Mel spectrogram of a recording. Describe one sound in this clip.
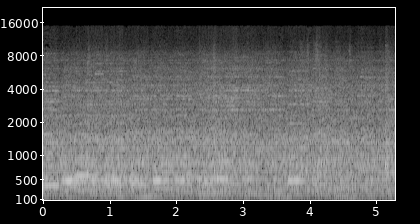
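Cheerful carousel organ music plays steadily throughout.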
